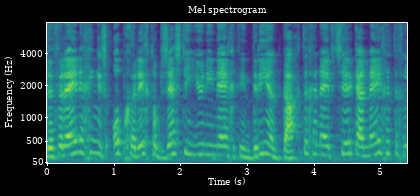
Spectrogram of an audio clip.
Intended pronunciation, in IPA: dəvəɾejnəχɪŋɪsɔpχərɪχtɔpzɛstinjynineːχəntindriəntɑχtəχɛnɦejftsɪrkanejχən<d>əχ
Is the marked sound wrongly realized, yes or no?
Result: yes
